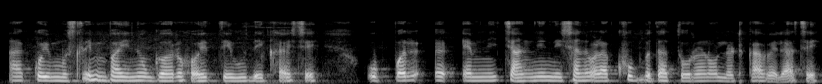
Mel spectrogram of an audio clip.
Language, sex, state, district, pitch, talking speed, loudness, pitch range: Gujarati, female, Gujarat, Valsad, 175 Hz, 130 wpm, -18 LUFS, 165-180 Hz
